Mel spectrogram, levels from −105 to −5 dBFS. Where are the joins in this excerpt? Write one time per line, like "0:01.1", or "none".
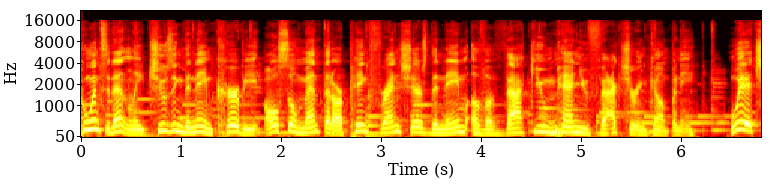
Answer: none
